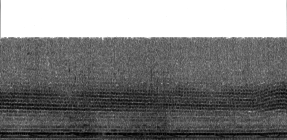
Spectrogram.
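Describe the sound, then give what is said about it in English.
A rescue vehicle siren wails continuously, its tone sweeping rapidly up and down in a steady repeating pattern, loud over a low engine rumble, with no voices, as the rescue vehicle appears in the distance. “Slowly lit a camel as I watched the rescue vehicle start appearing in the distance, you know.”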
